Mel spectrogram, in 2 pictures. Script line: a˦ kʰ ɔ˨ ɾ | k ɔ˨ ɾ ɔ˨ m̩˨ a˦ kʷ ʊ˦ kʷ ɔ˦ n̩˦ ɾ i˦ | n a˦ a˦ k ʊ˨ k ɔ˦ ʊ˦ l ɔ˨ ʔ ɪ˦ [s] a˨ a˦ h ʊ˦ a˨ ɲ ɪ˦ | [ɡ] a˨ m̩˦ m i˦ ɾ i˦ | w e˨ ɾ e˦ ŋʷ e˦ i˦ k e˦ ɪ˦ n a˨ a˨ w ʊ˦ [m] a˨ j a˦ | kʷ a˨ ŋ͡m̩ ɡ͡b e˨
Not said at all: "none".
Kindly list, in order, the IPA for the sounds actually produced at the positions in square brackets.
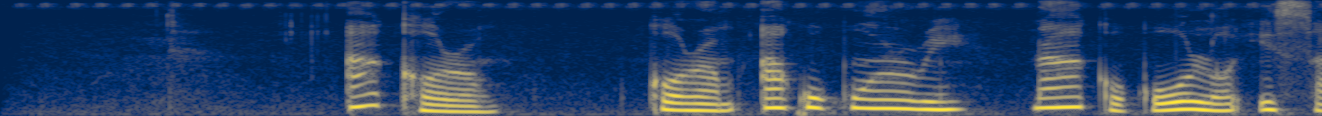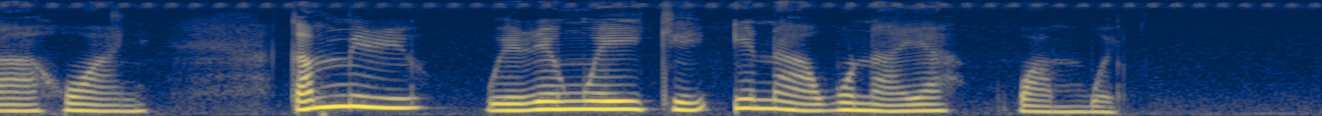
s, k, n

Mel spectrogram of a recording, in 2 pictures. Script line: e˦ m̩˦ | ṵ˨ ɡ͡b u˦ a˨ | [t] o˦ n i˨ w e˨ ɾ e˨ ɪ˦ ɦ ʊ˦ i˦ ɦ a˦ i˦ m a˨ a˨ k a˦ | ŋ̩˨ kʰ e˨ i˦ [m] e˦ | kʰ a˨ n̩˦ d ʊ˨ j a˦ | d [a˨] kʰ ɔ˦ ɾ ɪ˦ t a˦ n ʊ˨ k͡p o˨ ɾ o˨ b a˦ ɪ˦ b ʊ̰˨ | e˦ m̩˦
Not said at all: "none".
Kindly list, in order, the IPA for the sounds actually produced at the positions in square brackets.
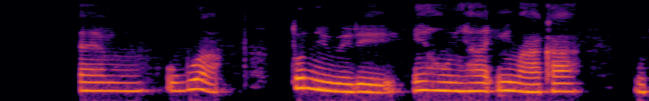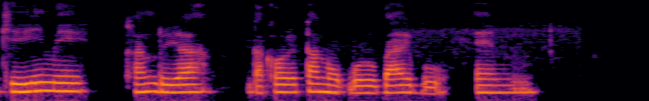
t, m, a˨

